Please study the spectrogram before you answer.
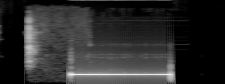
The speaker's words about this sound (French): on va essayer de l'appeler, voir s'il répond. Euh, il nous en voudra pas si on fait. Euh, alors, Road Posta. Oh, ça sonne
